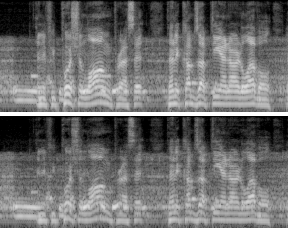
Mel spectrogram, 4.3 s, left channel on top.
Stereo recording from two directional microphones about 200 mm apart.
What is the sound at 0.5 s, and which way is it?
A man's voice, 60° left (ahead or behind).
